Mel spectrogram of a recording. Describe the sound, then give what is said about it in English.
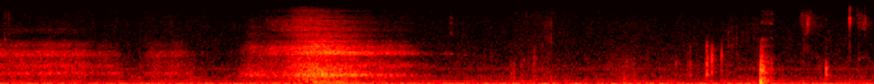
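A person yawns, with a faint, drawn-out breathy swell that rises and fades. Quiet breathing and a soft click follow. “I'm yawning.”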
